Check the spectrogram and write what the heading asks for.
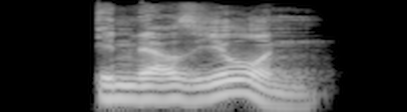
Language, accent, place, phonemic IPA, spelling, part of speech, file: German, Germany, Berlin, /in.vɛrˈzjon/, Inversion, noun, De-Inversion.ogg
- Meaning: inversion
